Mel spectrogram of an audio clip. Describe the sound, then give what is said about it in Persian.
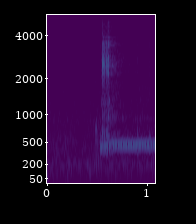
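A telephone ring tone sounds on a redial after an unanswered call. One steady, clear tone starts about midway and holds to the end, with no talk. “خب این که جواب نداد دوباره تماس بگیریم.”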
